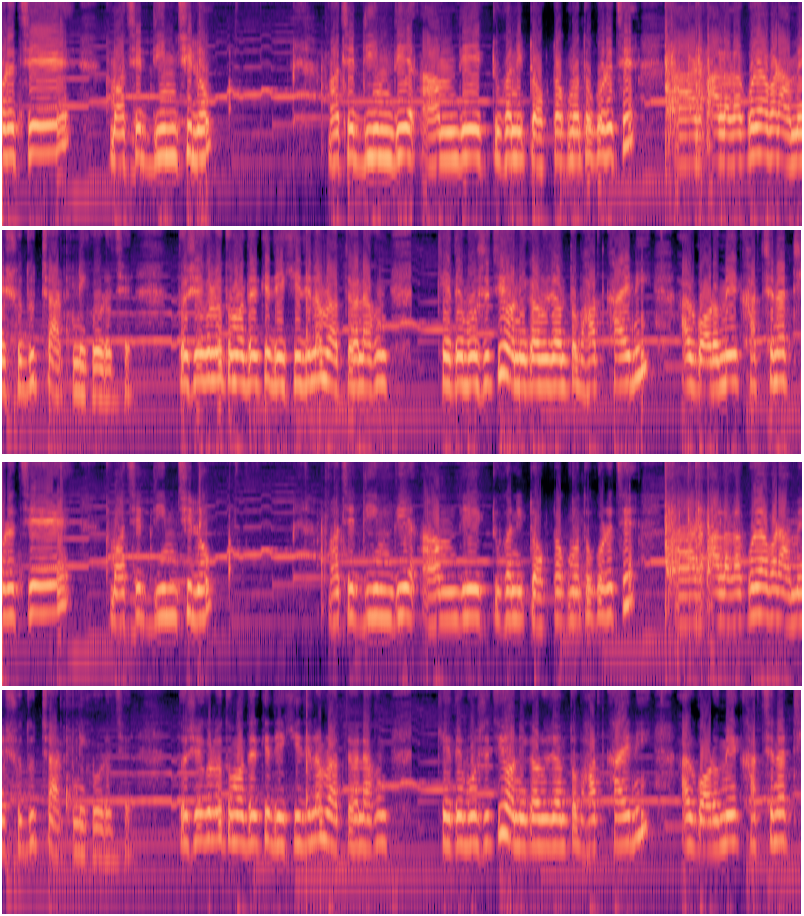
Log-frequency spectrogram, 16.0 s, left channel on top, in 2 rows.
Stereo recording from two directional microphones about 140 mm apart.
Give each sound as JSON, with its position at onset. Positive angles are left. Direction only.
{"t": 0.0, "sound": "a woman's voice", "side_deg": 25}
{"t": 3.2, "sound": "a woman's voice", "side_deg": 35}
